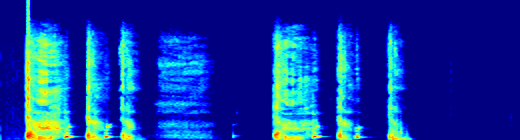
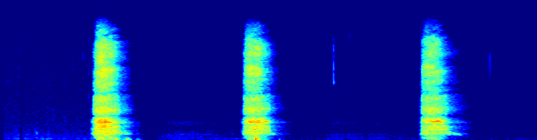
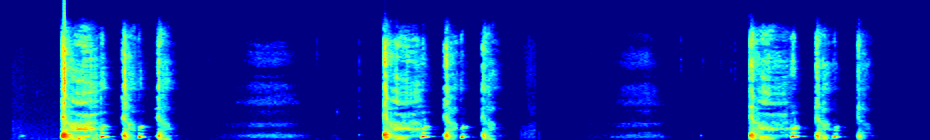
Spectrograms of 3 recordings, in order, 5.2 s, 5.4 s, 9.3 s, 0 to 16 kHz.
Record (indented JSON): {
  "cough_length": "5.2 s",
  "cough_amplitude": 32768,
  "cough_signal_mean_std_ratio": 0.31,
  "exhalation_length": "5.4 s",
  "exhalation_amplitude": 18874,
  "exhalation_signal_mean_std_ratio": 0.29,
  "three_cough_length": "9.3 s",
  "three_cough_amplitude": 32768,
  "three_cough_signal_mean_std_ratio": 0.25,
  "survey_phase": "beta (2021-08-13 to 2022-03-07)",
  "age": "18-44",
  "gender": "Female",
  "wearing_mask": "No",
  "symptom_cough_any": true,
  "symptom_shortness_of_breath": true,
  "symptom_sore_throat": true,
  "symptom_fatigue": true,
  "symptom_headache": true,
  "smoker_status": "Ex-smoker",
  "respiratory_condition_asthma": false,
  "respiratory_condition_other": false,
  "recruitment_source": "Test and Trace",
  "submission_delay": "2 days",
  "covid_test_result": "Positive",
  "covid_test_method": "RT-qPCR",
  "covid_ct_value": 33.8,
  "covid_ct_gene": "ORF1ab gene"
}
